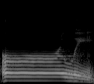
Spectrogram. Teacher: In the word early, you want that long R as well, early. You want to make sure you hear that R, early.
